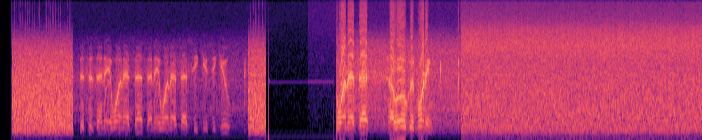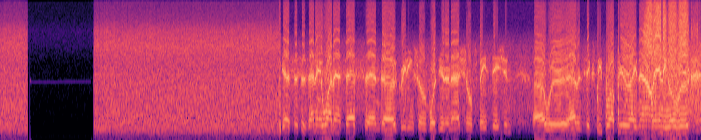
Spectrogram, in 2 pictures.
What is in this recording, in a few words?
ISS Pass, Ham Radio; GTMO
